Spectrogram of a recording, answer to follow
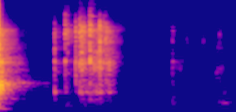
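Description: A short hard clatter with a brief ring as a removed hot roller and its pin are set down, then a second, softer clatter about half a second later.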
